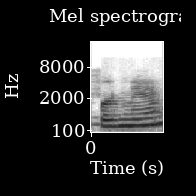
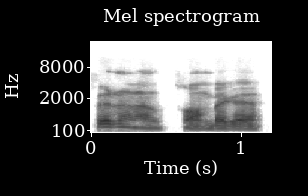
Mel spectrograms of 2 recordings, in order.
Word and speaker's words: Fernando: have mr ferdinand i'm pronouncing that correctly ferdinand what is your question yes uh my name is fernando i'm a tenant here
